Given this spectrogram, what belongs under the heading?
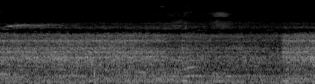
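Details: Cough assist machine (mechanical insufflation-exsufflation) used on a child: steady rushing airflow hiss with a sharp shift as the pressure phase changes.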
